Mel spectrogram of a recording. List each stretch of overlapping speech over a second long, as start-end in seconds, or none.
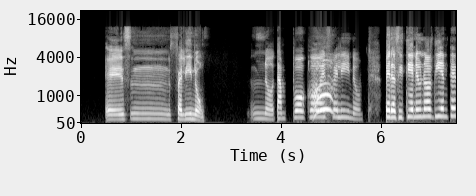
none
